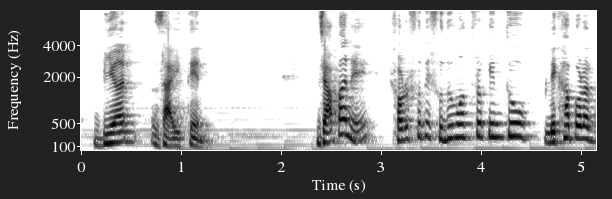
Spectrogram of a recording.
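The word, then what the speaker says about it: 弁財天: তার নাম বিয়ান সাইতিয়ান আবার জাপানে এই উচ্চারণটা একটু বদলে হয় বিয়ান জাইতেন জাপানে সরস্বতী শুধুমাত্র কিন্তু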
